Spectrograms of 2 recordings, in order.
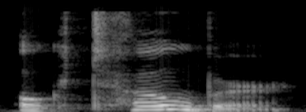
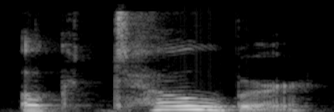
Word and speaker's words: October: one is September September then we have October October you see I push and stress I put the pressure on the second syllable then we have November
